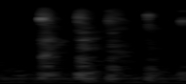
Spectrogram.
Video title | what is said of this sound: Webinar: Belfast und Nordirland erleben mit Event Partners Ireland | if it sounds hollow like that, it's cooked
